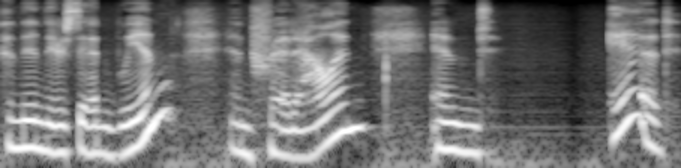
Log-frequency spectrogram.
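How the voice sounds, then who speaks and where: Slow, tender, low-voiced sweetheart. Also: female voice, sing-song, highs cut off, full character voice. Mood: gently curious. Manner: tender, gently playful. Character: gentle, affectionate, coy woman in love. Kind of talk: radio drama acting.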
